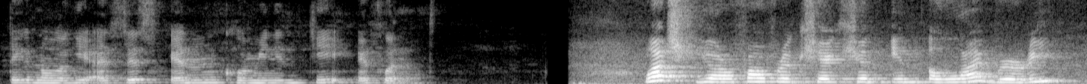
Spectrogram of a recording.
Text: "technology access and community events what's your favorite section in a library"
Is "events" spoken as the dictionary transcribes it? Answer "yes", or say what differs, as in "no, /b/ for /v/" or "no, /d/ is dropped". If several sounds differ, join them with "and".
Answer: no, /f/ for /v/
